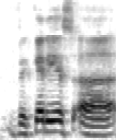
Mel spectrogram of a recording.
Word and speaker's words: Vegetius: And Vegetius has, which I think actually is the better pronunciation, has divides his book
